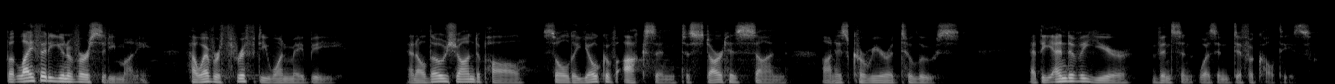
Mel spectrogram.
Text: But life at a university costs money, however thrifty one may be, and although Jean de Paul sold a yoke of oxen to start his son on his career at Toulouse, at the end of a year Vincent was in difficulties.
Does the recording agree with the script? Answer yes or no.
no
